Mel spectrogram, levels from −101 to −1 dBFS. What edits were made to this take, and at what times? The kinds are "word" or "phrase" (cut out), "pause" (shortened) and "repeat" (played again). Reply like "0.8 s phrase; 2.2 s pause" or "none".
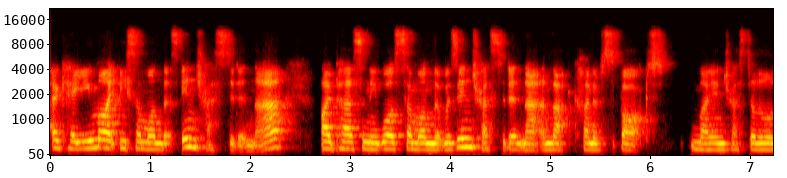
none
